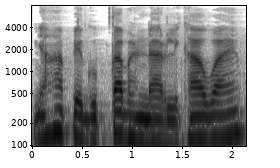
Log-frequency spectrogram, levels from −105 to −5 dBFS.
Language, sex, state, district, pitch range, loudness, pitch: Hindi, male, Jharkhand, Ranchi, 115-135 Hz, -17 LUFS, 125 Hz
